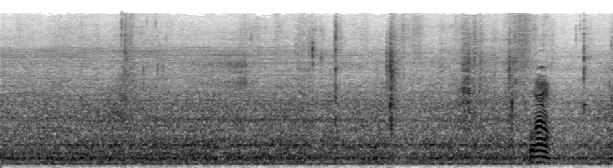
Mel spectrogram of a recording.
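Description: Steady background noise with a few faint soft clicks of a man chewing a bite of sourdough garlic bread; near the end he says "wow".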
